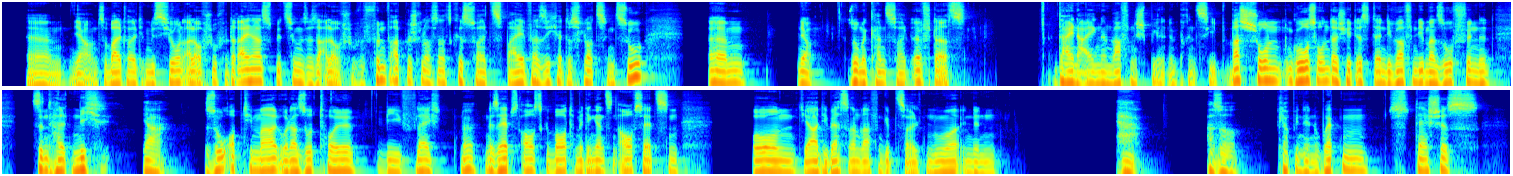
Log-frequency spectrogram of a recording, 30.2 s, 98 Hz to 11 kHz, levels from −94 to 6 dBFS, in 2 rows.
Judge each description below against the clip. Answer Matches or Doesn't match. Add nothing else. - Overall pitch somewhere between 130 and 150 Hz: Doesn't match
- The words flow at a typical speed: Matches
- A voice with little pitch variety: Matches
